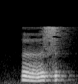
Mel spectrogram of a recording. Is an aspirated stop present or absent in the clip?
absent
